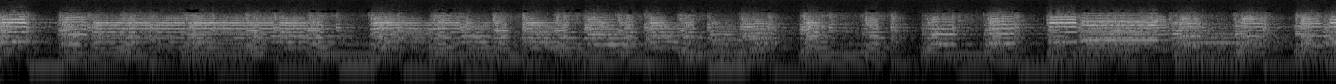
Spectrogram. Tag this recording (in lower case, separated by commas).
funny music, music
